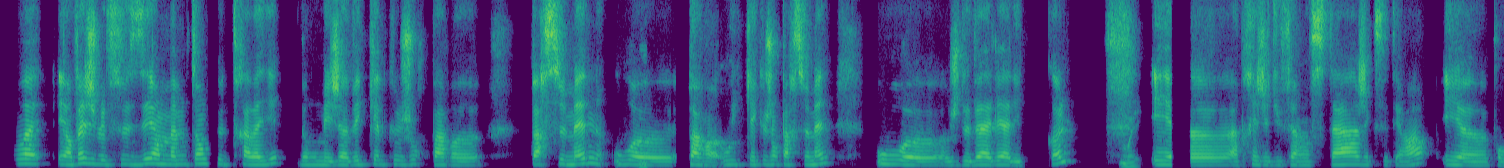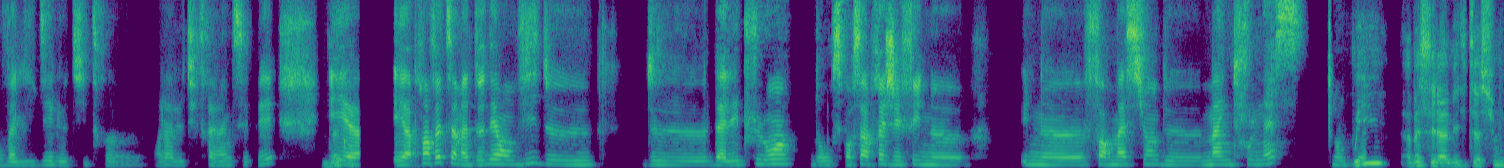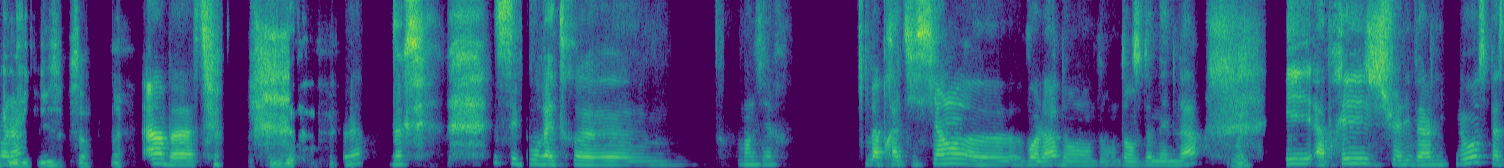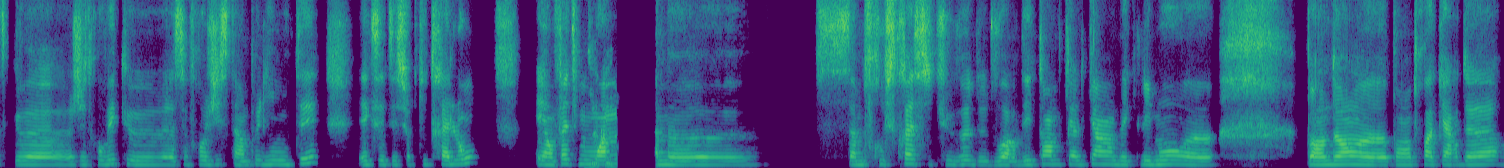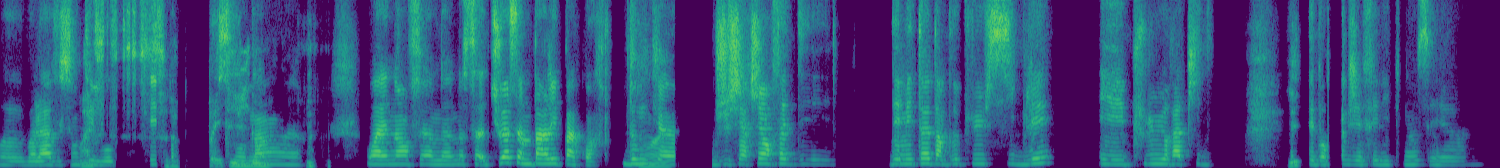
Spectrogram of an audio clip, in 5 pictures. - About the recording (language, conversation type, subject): French, unstructured, Quelle est la chose la plus surprenante dans ton travail ?
- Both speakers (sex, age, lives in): female, 35-39, France; male, 45-49, France
- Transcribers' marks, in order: unintelligible speech; tapping; put-on voice: "mindfulness"; chuckle; laughing while speaking: "tiens"; laughing while speaking: "c'est"; laugh; chuckle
